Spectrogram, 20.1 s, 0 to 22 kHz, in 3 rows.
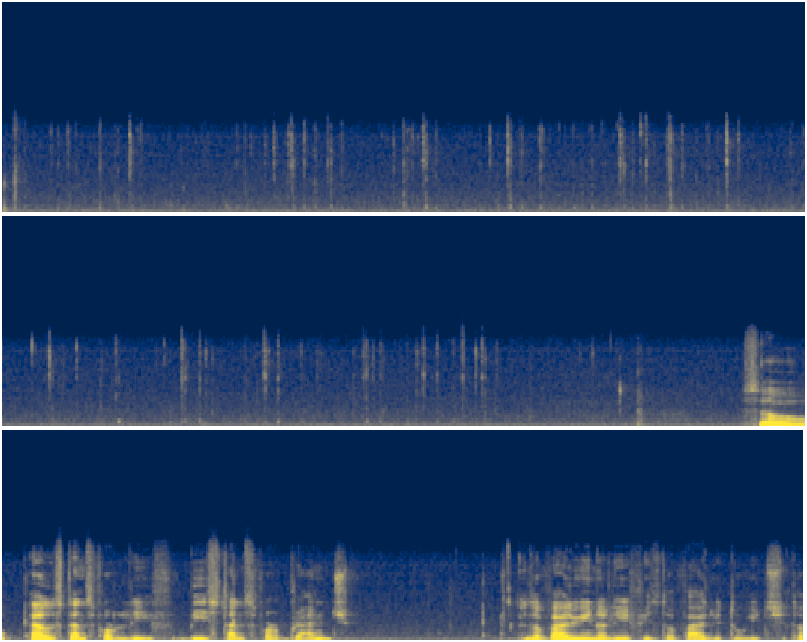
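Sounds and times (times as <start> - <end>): keyboard typing: 0.0 - 1.2, 1.9 - 10.9.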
